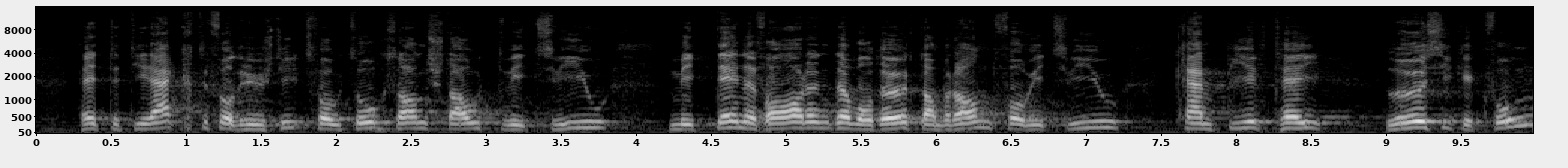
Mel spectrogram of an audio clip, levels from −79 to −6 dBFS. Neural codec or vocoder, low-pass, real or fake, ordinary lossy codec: vocoder, 44.1 kHz, 128 mel bands, Pupu-Vocoder; 14.4 kHz; fake; none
